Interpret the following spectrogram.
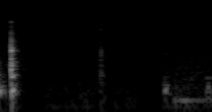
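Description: Near silence, with two faint short clicks right at the start and a fainter tick about a second in.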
